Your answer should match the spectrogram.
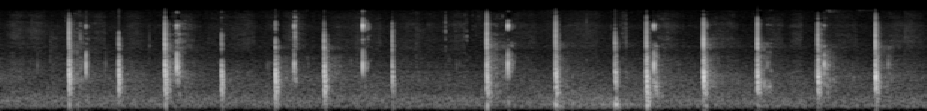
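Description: Chalk writing on a blackboard: the stick taps and clicks against the board with each stroke, a quick irregular series of sharp ticks, about two or three a second.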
